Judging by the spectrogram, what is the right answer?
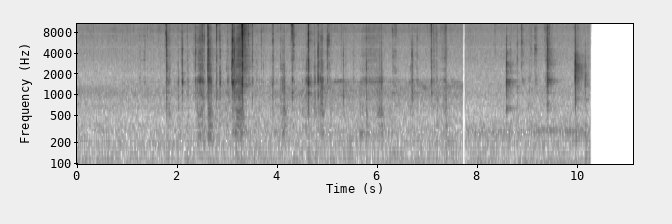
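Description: Faint small clicks and taps of hard plastic as a chrome plastic grille is handled and pressed into place on a scale-model Ford F-150 pickup, the loudest click about three seconds in. Near the end there is a soft rolling rustle as the model is pushed along a wooden table, and then the sound cuts off.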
